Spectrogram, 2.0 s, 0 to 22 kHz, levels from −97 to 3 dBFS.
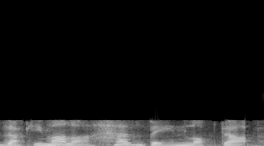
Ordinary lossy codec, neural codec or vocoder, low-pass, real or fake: AAC, 16 kbps; autoencoder, 48 kHz, 128 numbers a frame, DAC-VAE, trained on Japanese speech; 7.2 kHz; fake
